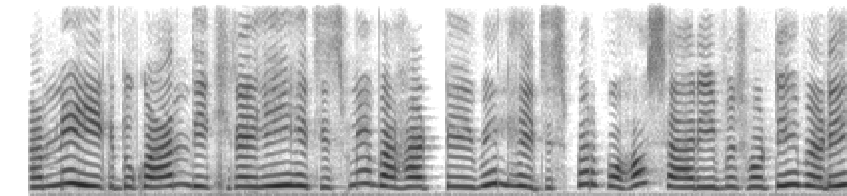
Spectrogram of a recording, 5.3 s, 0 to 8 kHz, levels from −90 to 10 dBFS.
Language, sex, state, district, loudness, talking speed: Hindi, female, Chhattisgarh, Raipur, -16 LUFS, 205 wpm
